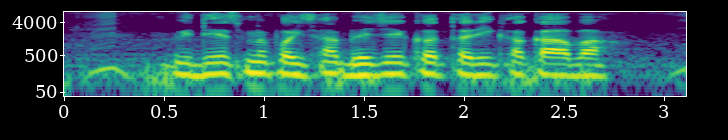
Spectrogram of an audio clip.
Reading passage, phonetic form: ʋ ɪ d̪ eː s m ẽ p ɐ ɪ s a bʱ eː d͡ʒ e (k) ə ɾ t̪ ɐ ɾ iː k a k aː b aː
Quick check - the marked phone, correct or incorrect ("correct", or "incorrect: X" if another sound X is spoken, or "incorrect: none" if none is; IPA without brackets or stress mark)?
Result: correct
